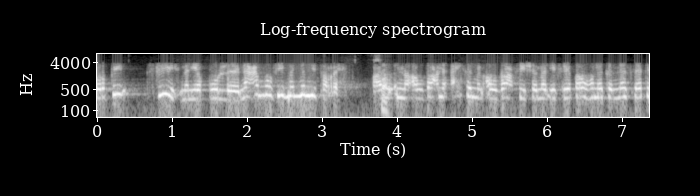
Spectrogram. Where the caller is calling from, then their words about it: Belgium; أنا أتصل بك من بلجيكا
